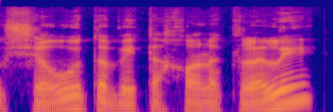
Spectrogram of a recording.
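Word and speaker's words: שירות הביטחון הכללי: It's a bit difficult words to pronounce, so I'm going to say them again slowly. So Shirut HaBitachon HaKlali collect domestic intelligence within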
